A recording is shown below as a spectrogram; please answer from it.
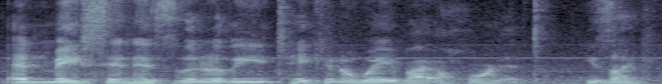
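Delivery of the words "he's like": ordinary delivery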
